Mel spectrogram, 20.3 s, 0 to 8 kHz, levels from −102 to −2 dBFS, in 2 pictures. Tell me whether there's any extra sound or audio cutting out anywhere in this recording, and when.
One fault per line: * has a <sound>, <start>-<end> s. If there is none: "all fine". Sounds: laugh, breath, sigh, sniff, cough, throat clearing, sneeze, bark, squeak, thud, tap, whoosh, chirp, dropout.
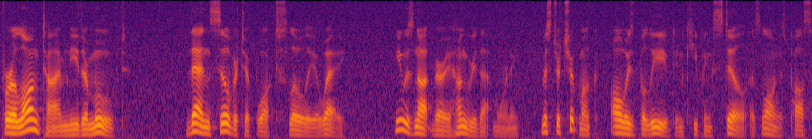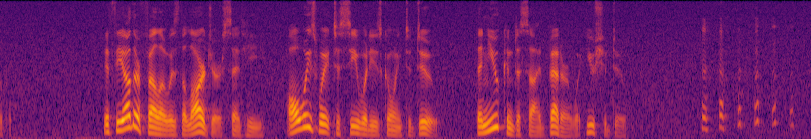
* has a laugh, 18.9-20.1 s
